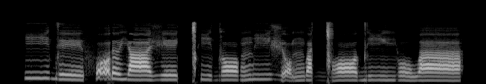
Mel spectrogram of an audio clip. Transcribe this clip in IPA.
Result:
iː˥ d eː˧˩ f ɔ̰˥ ɾ ə˥ j aː˧ ʒ eː˧ ǀʰ i˧˩ d ɔː˧ ŋ͡m iː˥ ʒ ɔ̰˧˩ ŋʷ a˧ ɡ͡ǀ ɔː˩˧ d iː˧ j o˧˩ w aː˧˩

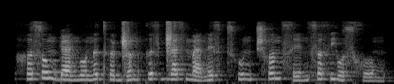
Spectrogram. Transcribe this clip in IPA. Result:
h ʌ˧ s o˦˨ m ɠ æ˨ ŋ o˨ n ə˧ tʰ ə˨ ɖ͡ʐ ʌ˧ n k ə˧ s ɖ͡ʐ æ˧ s m æ˨ n e˧ s t͡sʰ u˧ n t͡ʃʰ ʌ˦ n s e˨˦ n s ʌ˦ s j o˨˦ s x o˨ m

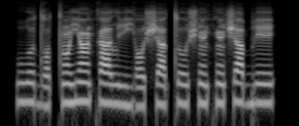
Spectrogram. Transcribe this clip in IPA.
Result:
w o˧ d ɔ˨ t ɔ̃˨˦ j ã˦ k a˧ l i˨ j ɔ˨ ʃ a˧ t o˧ ʃ ɛ̃˧ k ɛ̃˧ ʃ a˦ b e˦

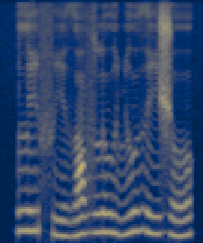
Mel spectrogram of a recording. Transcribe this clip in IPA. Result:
l i˦ f i˨˩ ð ɒ˦ v l u˦˨ ʎ u˦ ð i˨˦ ʒ o˨˦

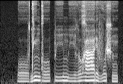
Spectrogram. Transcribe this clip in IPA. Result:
k͡p oː˨ d ĩ˦ ɡ oː˨˦ p iː˧ m iː˨ l o˦ ɣ aː˦ ɾ e˨ v o˦ ʃ ũ˧

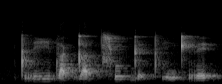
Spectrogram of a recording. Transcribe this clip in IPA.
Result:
t r iː˥˩ d a˨˩ k̚ d a˨˩ t̚ t͡ɕʰ u˥˩ k̚ d e˨˩ ʔ tʰ i˩˦ n kʰ r e˦˥ ʔ

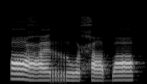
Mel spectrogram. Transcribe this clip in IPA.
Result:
ɑ ʕ æ r o ħ ɑ b ɑ

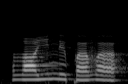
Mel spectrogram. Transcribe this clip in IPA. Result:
ðˤ i n ɪ p ɐ v ɐ

